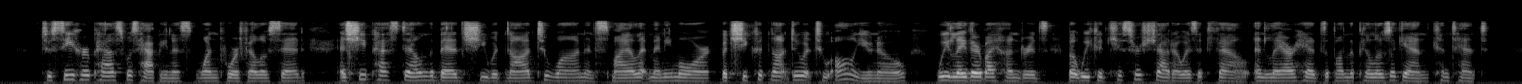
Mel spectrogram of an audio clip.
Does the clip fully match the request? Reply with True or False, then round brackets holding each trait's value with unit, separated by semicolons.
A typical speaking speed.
False (235 wpm)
